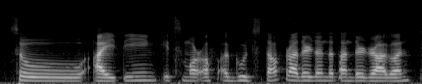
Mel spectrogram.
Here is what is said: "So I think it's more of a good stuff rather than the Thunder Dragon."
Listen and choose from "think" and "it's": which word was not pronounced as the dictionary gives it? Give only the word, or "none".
think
